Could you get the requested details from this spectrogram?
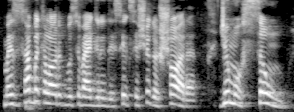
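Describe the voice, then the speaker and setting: A fast-talking woman with a fairly high, animated voice and a darkish tone delivers a casual sermon. She's a therapist in her fifties from Minas Gerais with a Mineiro Brazilian Portuguese accent, preaching to a congregation in a chatty, emotional style full of acted-out stories and quotes.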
